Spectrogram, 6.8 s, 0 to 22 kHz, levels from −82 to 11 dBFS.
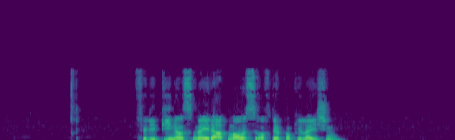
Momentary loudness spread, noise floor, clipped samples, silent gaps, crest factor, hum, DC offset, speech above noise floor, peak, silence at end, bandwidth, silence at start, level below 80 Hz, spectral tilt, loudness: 13 LU; -77 dBFS; under 0.1%; none; 18 dB; none; under 0.1%; 61 dB; -2 dBFS; 1.75 s; 11.5 kHz; 2.15 s; -66 dBFS; -5.5 dB/octave; -17 LUFS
